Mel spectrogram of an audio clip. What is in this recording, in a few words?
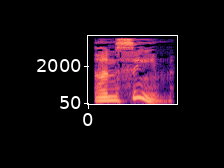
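"unseam", British English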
